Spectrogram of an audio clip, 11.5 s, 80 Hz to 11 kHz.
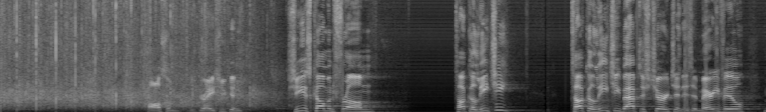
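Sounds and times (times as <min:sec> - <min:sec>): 
roomful of people clapping and applauding: 0:00.0 - 0:04.4
speech: 0:02.2 - 0:05.7, 0:06.8 - 0:07.7, 0:08.6 - 0:11.4.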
